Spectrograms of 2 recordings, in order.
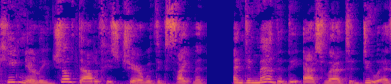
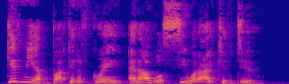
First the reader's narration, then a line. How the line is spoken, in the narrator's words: the boy said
